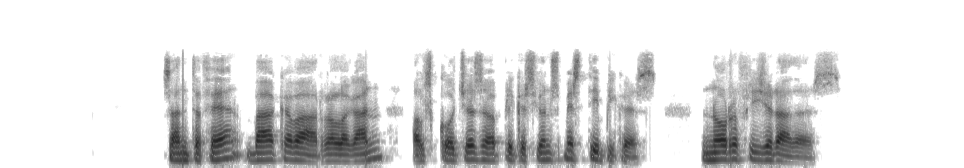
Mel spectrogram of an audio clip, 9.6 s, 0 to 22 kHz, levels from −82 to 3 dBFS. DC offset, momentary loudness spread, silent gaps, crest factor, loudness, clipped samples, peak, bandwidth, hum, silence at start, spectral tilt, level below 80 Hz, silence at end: under 0.1%; 13 LU; 4.03-4.11 s, 6.57-6.64 s, 6.91-7.00 s; 18 dB; -18 LUFS; under 0.1%; -2 dBFS; 7.4 kHz; none; 1.65 s; -6 dB/octave; -58 dBFS; 1.25 s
